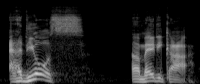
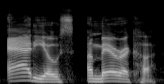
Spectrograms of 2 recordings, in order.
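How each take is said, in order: First: Adios is pronounced in a non-American way. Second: Adios is pronounced in an American way. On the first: The speaker calls it wrong. "it's not Adios America" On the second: The speaker calls it right. "Because you say it the American way"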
